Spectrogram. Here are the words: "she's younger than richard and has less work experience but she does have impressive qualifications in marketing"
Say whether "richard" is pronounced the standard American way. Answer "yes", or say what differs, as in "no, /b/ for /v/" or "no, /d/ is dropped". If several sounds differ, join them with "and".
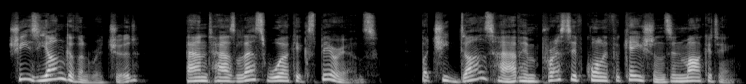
yes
